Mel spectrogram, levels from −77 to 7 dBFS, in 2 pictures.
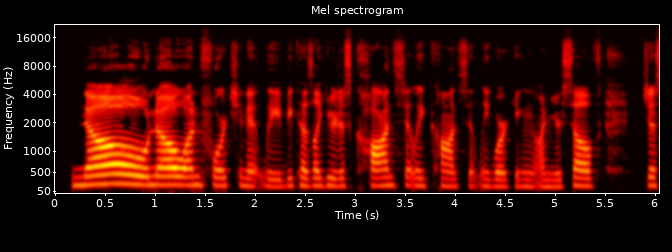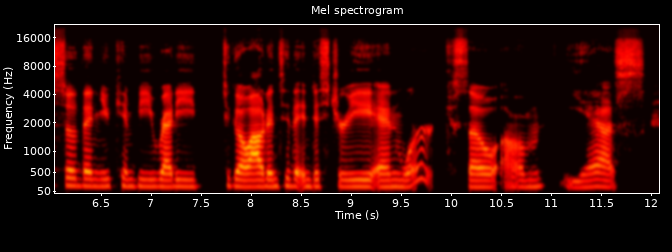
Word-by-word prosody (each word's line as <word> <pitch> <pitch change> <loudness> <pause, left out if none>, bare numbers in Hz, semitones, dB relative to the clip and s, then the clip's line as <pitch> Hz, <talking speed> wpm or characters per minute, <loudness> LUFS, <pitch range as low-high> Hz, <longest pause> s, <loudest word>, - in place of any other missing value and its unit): No, 215 +2 +8
no, 200 0 +6
unfortunately, 185 -4 -5
because, 180 +1 -6
like, 185 0 -4
you're 175 -2 -5
just 175 -1 -4
constantly, 185 -1 -2
constantly 170 0 -8
working 165 0 -9
on 160 - -10
yourself 180 +3 -3 0.4
just 190 -1 -3
so 185 -1 -4
then 170 -2 -5
you 170 +1 -9
can 170 -2 -12
be 165 -1 -10
ready 160 0 -4 0.2
to 185 - -8
go 165 -3 -1
out 160 0 +4
into 170 +3 -5
the - - -5
industry 160 0 -5
and 155 +1 -4
work, 155 - -11
so, 150 -1 -4
um, 155 +2 -12 0.2
yes, 150 +2 -5
170 Hz, 150 wpm, -25 LUFS, 160-185 Hz, 0.4 s, No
